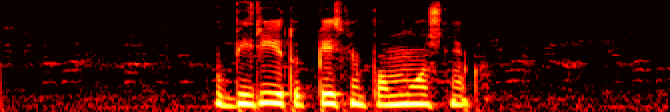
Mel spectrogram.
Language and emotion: Russian, angry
